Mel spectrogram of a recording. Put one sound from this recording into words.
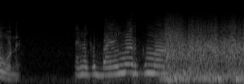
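A young child cries out in a high voice.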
